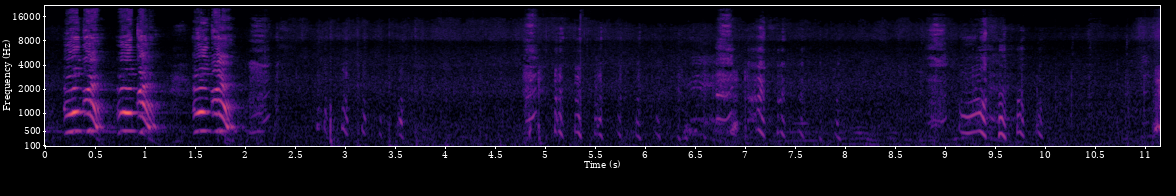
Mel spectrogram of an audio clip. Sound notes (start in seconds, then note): 4.8 laughter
